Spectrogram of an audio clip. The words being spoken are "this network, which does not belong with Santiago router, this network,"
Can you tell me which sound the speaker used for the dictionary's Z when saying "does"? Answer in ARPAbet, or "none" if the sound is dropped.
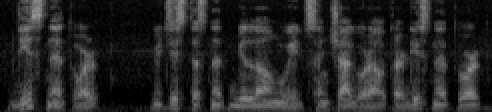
S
